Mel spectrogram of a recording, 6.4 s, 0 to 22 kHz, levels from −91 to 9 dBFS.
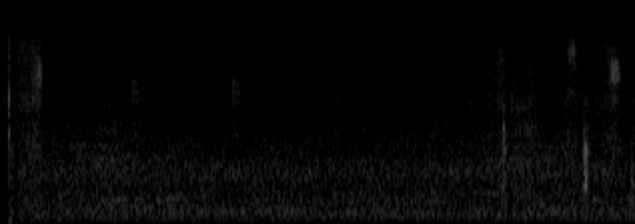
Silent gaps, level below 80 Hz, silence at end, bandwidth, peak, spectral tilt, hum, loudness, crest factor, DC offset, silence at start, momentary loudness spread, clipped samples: none; under -90 dBFS; 0 s; 11 kHz; -36 dBFS; -1.5 dB/octave; none; -65 LUFS; 34 dB; under 0.1%; 0.05 s; 7 LU; under 0.1%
